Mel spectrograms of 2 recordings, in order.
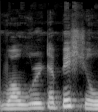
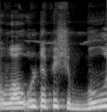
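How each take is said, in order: First: Long rounded "উ" with a light w; light w glide. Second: "বু" with a full b; hard b sound. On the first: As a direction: round the lips, drawing out "উ" without a hard b. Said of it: "হালকা বার মতো উচ্চারণ আসে". (হালকা বা-এর আভাসে গোল, টানা "উ") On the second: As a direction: close the lips into a plain b on "বু". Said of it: "সরাসরি যেন বা না হয়ে যায়". (সরাসরি বা-এর মতো "বু") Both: Shown as a demonstration.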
